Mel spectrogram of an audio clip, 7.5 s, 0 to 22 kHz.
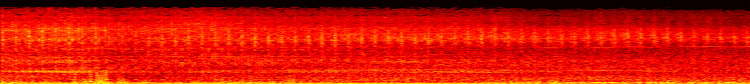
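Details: VW 1.9 TDI (ASV, 110 hp) diesel at steady idle: a dull repetitive knock under the usual clatter, traced to the bottom end. An engine knock with no definite cause or fix found.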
